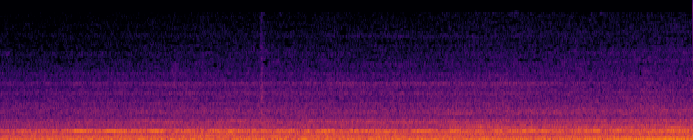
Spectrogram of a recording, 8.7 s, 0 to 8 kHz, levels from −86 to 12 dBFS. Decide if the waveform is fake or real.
real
